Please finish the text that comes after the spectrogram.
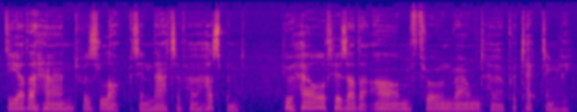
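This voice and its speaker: A man reads literary narration in a measured, dramatic style. His pitch is average for a man. The recording carries faint steady noise. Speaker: audiobook reader, streamer. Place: live stream from indoors.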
